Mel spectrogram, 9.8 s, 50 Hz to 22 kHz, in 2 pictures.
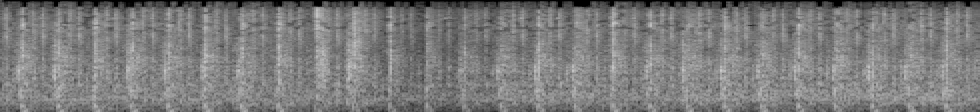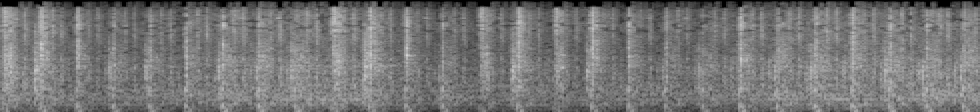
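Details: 1946 International LBBR 3-5 hp hopper-cooled single-cylinder engine after fitting a homemade glasspack muffler, recorded from about the same distance as before. Sharp, even exhaust beats about 160 a minute with a softened tone. Normal running.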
